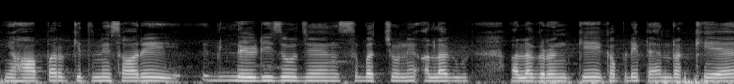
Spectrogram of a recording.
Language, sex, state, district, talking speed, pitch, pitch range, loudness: Hindi, male, Uttar Pradesh, Shamli, 140 wpm, 170 Hz, 160-170 Hz, -17 LUFS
